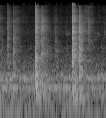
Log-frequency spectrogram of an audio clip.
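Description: A utensil scrapes and clinks against the inside of a pot as tomatoes are stirred into a pasta sauce, two louder strokes among fainter ones, with a low hum underneath and no voices.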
